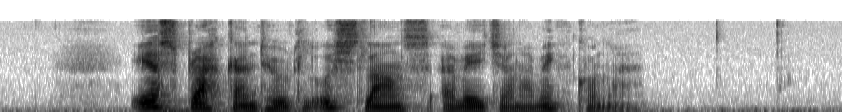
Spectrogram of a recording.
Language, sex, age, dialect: Faroese, male, 36-60, Suðurstreymoy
